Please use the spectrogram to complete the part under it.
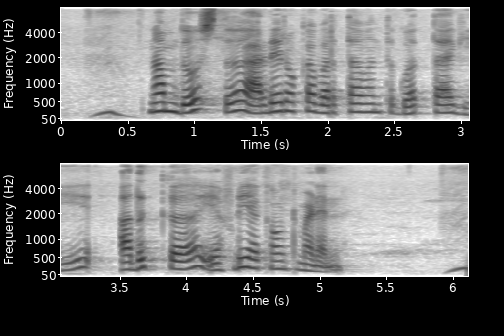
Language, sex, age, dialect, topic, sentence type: Kannada, female, 36-40, Northeastern, banking, statement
